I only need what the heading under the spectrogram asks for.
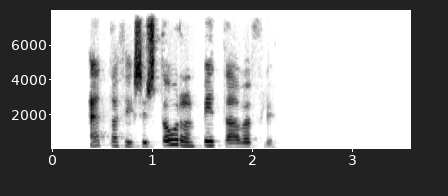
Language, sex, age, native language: Icelandic, female, 30-39, Icelandic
